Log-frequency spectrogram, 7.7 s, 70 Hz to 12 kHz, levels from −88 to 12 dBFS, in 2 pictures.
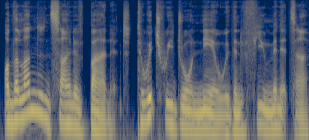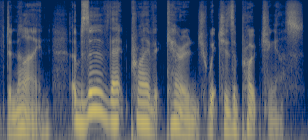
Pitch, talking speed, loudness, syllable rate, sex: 115 Hz, 195 wpm, -20 LUFS, 5.3 syllables/s, male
